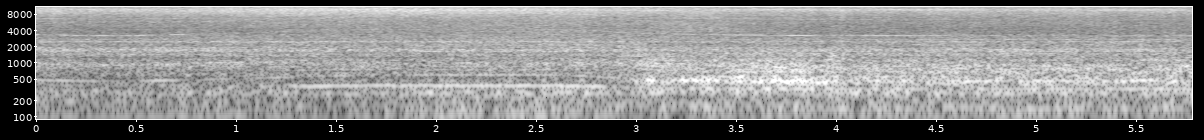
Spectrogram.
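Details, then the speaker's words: 2005 Sebo Felix Classic vacuum after restoration with new head and genuine spares and correct filter, on lowest/minimum power: steady, even motor whir with soft airy rush, no rattle, flutter or pitch wobble; excellent airflow, normal. "Yeah. Excellent airflow. Again, if we go down to minimum."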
